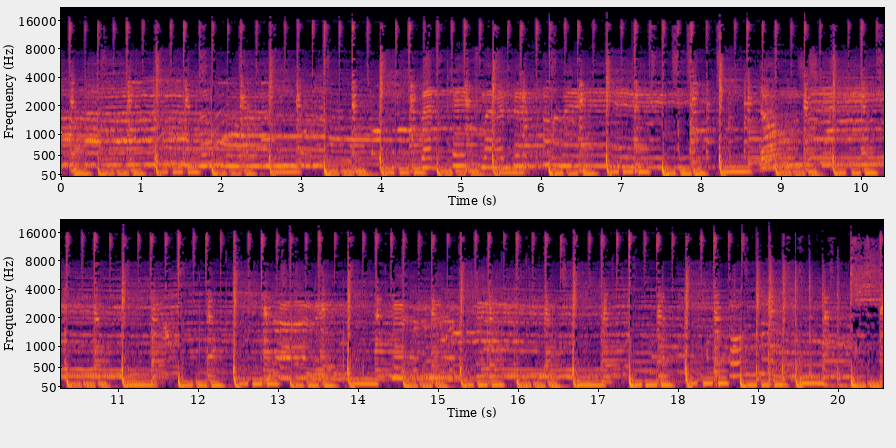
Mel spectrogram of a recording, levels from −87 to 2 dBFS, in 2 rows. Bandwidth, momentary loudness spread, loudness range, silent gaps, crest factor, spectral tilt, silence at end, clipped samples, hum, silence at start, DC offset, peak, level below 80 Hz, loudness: 17.5 kHz; 2 LU; 1 LU; none; 18 dB; -4.5 dB/octave; 0 s; under 0.1%; none; 0 s; under 0.1%; -4 dBFS; -32 dBFS; -22 LUFS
